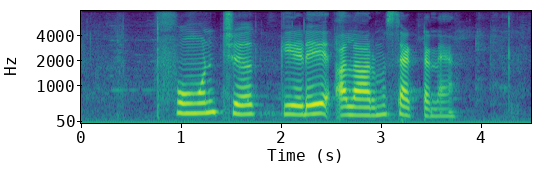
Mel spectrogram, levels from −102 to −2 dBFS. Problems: none marked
